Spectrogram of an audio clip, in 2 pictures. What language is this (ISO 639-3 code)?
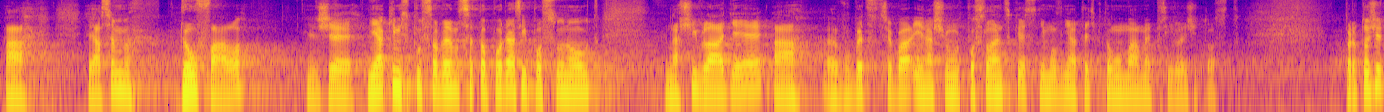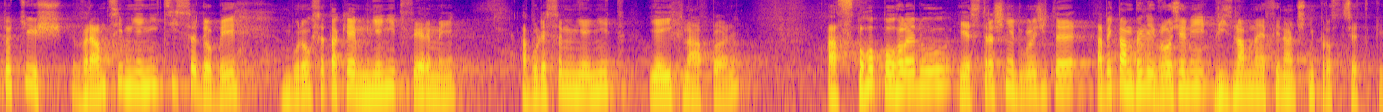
ces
